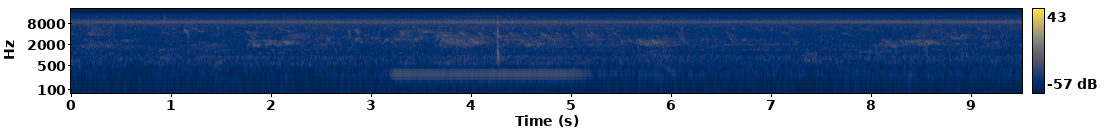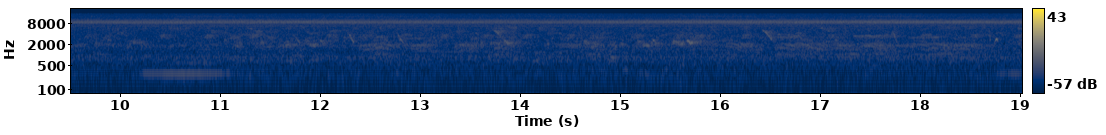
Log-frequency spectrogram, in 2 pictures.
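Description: Faint rural trackside ambience: scattered bird calls over a steady high-pitched drone, with two short low hums around three and ten seconds in. The approaching EMU train is not yet audible.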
